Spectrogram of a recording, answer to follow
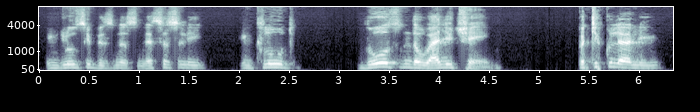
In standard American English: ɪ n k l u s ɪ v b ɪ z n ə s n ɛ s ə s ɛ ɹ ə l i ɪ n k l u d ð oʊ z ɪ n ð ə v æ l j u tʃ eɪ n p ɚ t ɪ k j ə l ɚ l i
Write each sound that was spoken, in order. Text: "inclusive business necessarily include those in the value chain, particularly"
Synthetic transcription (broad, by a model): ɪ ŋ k l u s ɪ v b ɪ z n ə s n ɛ s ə s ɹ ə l i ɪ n k l u d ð oʊ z ɪ n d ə v æ l j u tʃ eɪ n p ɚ t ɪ k j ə l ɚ l i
